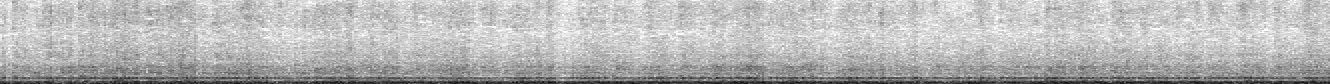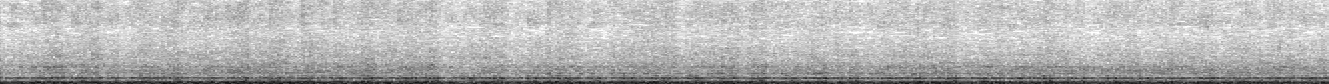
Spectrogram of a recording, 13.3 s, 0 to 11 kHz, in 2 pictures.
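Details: 1991 Mazda B2200 with rebuilt 6.0 LQ4 V8 swap, twin turbos, 80lb injectors, stock 2002 GM computer on 2-bar SD base map, first startup with good oil pressure: deep, steady V8 burble with slightly uneven pulse; rough running on untuned base fuel map.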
